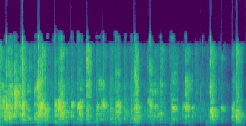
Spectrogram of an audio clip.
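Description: Audience applauding. The clapping thins out to scattered single claps and stops near the end.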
